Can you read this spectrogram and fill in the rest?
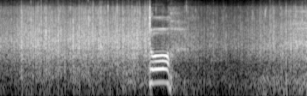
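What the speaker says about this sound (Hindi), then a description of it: "अब बारिश तेज हो गई है" Heavy rain pours steadily near the Delhi-UP border in a dense, loud hiss, with a brief beep sounding partway through and a short word spoken.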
